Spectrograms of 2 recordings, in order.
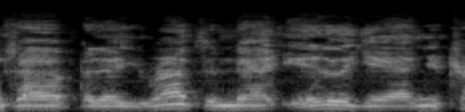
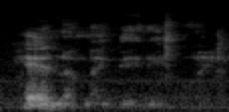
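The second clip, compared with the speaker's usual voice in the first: tender whisper, higher; whispering to cat; 6 semitones higher, 14 dB quieter, faster than usual. Real, not acted. Owner whispering hello to a favourite cat.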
